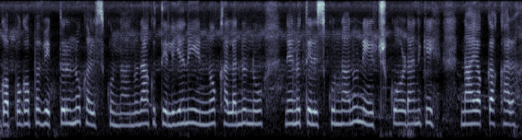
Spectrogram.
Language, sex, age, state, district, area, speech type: Telugu, female, 45-60, Andhra Pradesh, East Godavari, rural, spontaneous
